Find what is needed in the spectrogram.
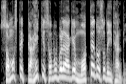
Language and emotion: Odia, angry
